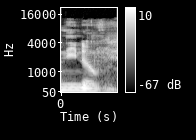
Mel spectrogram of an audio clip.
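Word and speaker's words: Ninove: And then, is that what it's, that's how you pronounce it? Ninoven? – Ninoven, yeah.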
